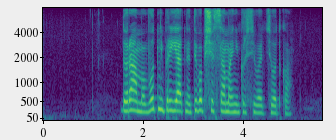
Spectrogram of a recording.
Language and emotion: Russian, angry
